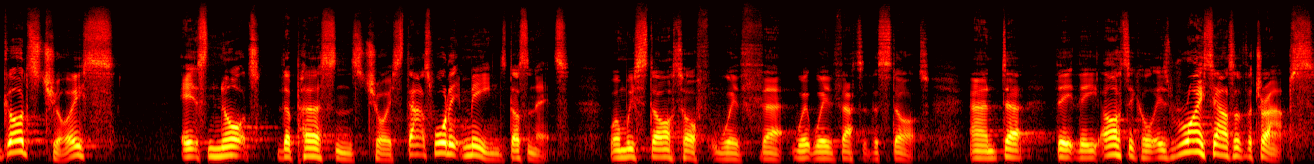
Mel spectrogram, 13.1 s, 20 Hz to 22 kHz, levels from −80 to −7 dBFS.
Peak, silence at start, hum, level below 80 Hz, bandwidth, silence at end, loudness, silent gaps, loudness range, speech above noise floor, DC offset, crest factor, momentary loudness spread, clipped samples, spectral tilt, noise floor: -6 dBFS; 0 s; none; -78 dBFS; 19.5 kHz; 0 s; -27 LUFS; none; 5 LU; 41 dB; under 0.1%; 20 dB; 11 LU; under 0.1%; -4 dB/octave; -68 dBFS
